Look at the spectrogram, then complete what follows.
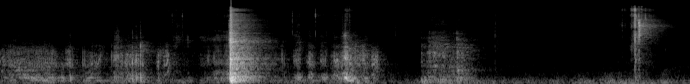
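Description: A liquid-filled rubber balloon rubbed and turned in the hand, with a sharp click about two seconds in, then a single snip near the end as scissors cut through the balloon's neck.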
